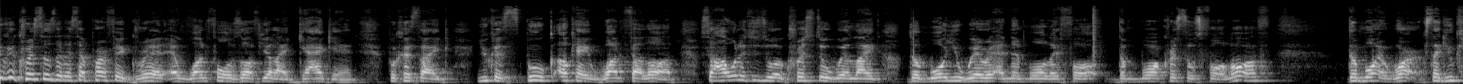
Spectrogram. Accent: Brooklyn, New York, United States; I mean, I can't wait to come home now. I'm born and raised in Brooklyn, and there's no place like home.

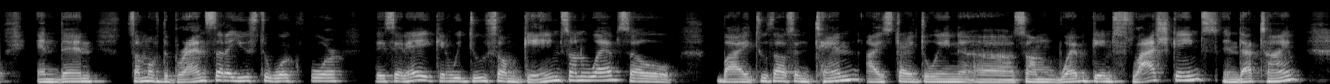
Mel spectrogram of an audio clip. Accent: Mexico; So I am Mexican. I was born here in Mexico.

